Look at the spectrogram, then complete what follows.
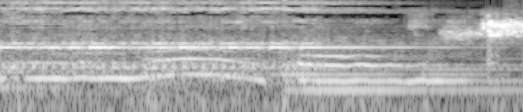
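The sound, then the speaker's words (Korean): A home telephone rings with a steady electronic tone and sustained, bright pitches, heard clearly, with no talking over it. “전화가 울리는 거예요. 집에 전화성 소리가 울리는 거예요.”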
